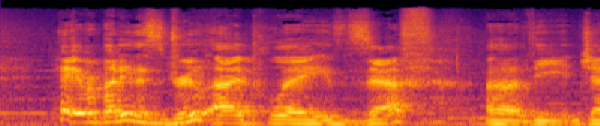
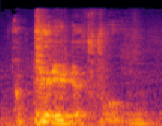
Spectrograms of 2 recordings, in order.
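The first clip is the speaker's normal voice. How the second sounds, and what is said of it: Quiet imitation of another person's voice. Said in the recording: “Mr. T always does his quietly, though. He's not loud. He's a quiet. ... That was good.”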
